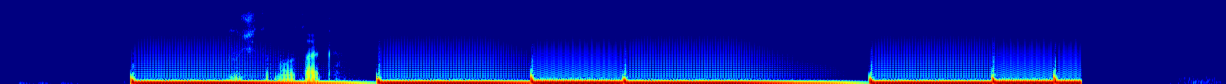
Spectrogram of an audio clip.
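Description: A deep bass synthesizer plays a slow run of long, booming notes.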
